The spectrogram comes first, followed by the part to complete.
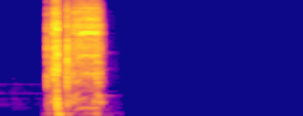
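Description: Camera shutter sound effect: a single short snap with a sharp click, about half a second in, as a photo is taken.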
